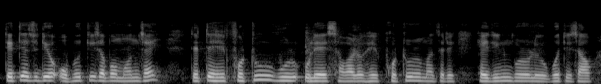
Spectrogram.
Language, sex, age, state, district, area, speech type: Assamese, male, 18-30, Assam, Barpeta, rural, spontaneous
